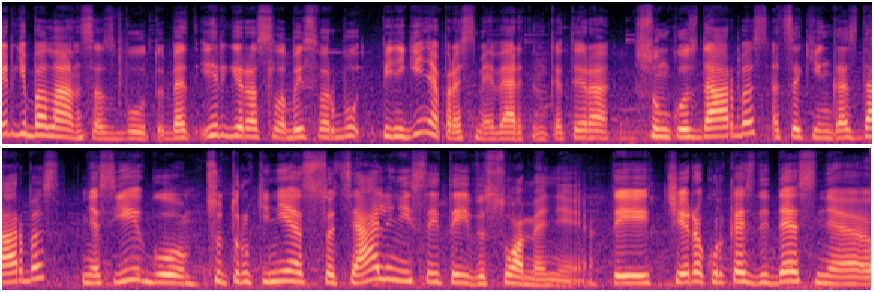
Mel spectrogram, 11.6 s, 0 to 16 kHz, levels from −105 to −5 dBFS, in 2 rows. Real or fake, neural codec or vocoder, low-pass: real; none; 14.4 kHz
